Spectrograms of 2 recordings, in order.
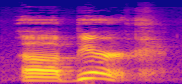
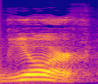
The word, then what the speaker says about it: Björk: Although sometimes it thinks that you're saying New York, or even if you try to say it right, Björk, with an irk sound, it still thinks you're saying New York or Buick.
